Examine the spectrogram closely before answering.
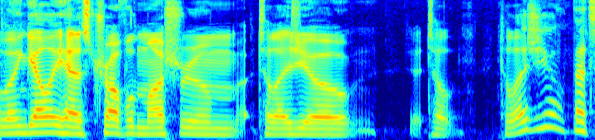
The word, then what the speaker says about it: Taleggio: So, Angelia has truffle mushroom, Taleggio, Taleggio? That's how you pronounce it, and Fontina cheese, and white truffle oil.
